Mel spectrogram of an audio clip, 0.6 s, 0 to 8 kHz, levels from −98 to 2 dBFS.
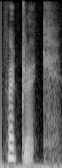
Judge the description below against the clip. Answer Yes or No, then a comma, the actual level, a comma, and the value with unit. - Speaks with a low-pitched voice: No, medium, 175 Hz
